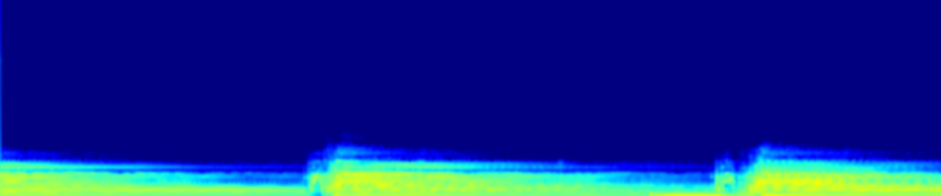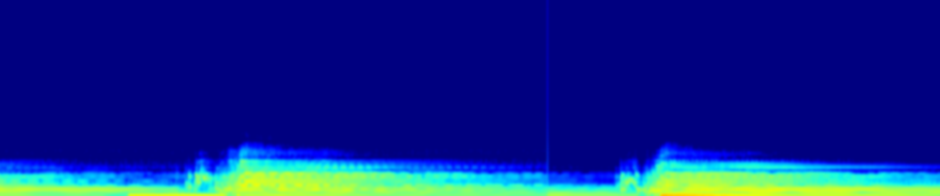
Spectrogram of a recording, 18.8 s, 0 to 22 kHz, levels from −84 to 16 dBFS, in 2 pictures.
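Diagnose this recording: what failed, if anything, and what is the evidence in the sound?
A de-emphasis filter was applied wrongly in the playback stage. From 14.88 s to the end at 18.82 s, the sound turns dull and muffled. The top end falls away smoothly, with no sharp edge. At 10 kHz the level sits about 11 dB below 1 kHz. A treble-cut curve meant to undo pre-emphasis ran on audio that carried none, or ran a second time. The highs were cut with nothing to restore them.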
